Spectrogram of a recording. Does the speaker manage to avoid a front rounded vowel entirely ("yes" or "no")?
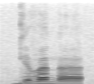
yes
